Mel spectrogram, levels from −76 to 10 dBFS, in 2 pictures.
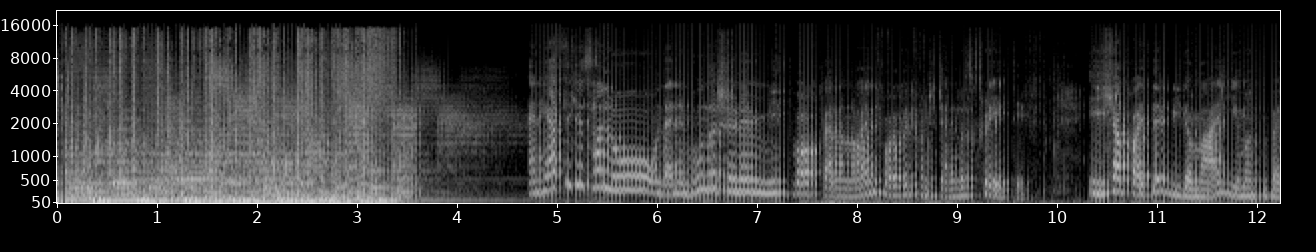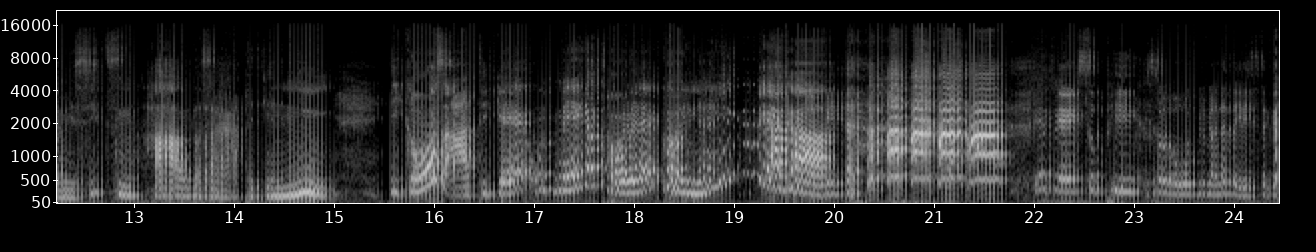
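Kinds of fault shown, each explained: Buffer tearing: a steady 25 Hz rattle, present only while sound plays, as roughly a third of each buffer repeats older audio, unlike silent underrun gaps.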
